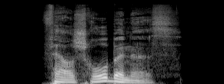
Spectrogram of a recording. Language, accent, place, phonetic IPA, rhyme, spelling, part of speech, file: German, Germany, Berlin, [fɐˈʃʁoːbənəs], -oːbənəs, verschrobenes, adjective, De-verschrobenes.ogg
- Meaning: strong/mixed nominative/accusative neuter singular of verschroben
